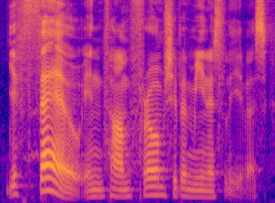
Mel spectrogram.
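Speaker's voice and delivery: put-on reading Old English aloud; careful Old English recitation. Shown as a demonstration. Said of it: "rereading the Old English".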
